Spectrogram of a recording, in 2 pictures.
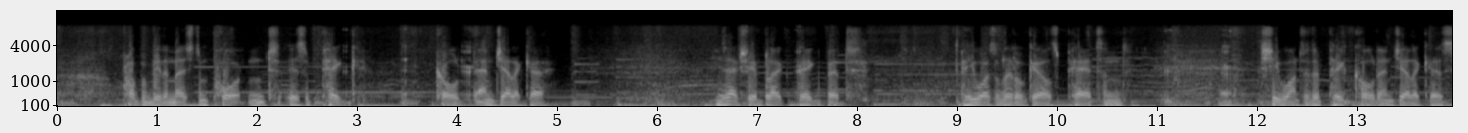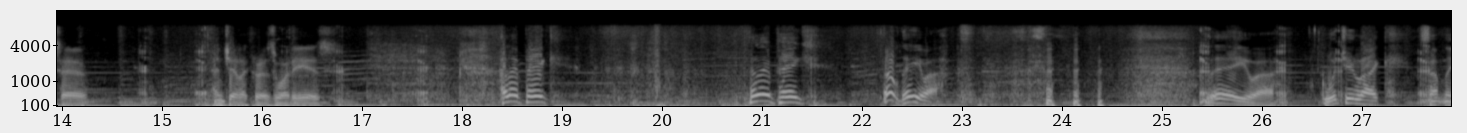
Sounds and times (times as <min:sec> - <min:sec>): Music: 0:00.0 - 0:27.8
Speech: 0:00.7 - 0:03.1, 0:03.8 - 0:05.0, 0:06.6 - 0:08.1, 0:09.0 - 0:10.8, 0:12.0 - 0:14.3, 0:15.5 - 0:16.8, 0:18.4 - 0:19.0, 0:20.9 - 0:22.9, 0:25.4 - 0:27.8.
